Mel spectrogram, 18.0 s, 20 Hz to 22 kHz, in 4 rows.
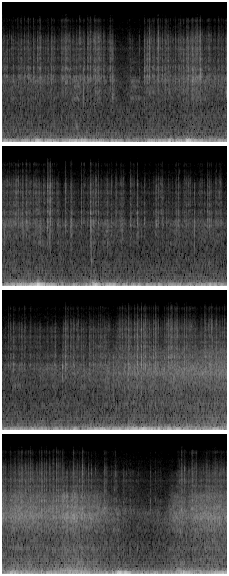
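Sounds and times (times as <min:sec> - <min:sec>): bike clattering over bumps: 0:00.0 - 0:18.0
wind buffeting microphone: 0:00.0 - 0:18.0.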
